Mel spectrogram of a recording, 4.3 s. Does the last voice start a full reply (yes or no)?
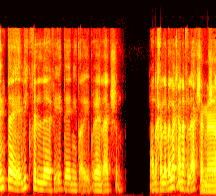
yes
